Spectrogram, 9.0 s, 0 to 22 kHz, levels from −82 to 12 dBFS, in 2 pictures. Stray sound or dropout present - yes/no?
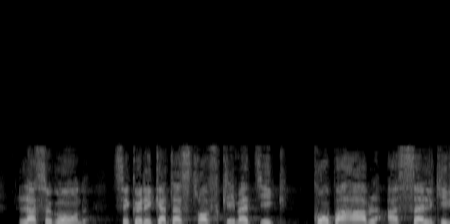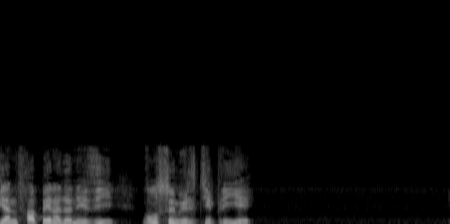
no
